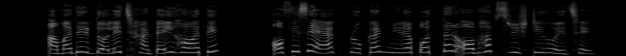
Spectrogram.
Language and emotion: Bengali, sad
